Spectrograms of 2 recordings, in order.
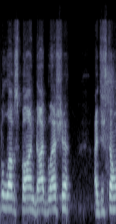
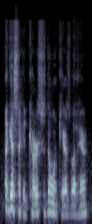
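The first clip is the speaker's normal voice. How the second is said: usual speaking voice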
